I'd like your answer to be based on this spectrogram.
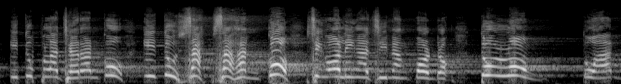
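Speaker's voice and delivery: high, pleading voice begging the robber; whining plea. Acted. Ghazali begs the robber to return his books, pleading. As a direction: beg him like a desperate student. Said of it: "Imam Al-Ghazali merengek".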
